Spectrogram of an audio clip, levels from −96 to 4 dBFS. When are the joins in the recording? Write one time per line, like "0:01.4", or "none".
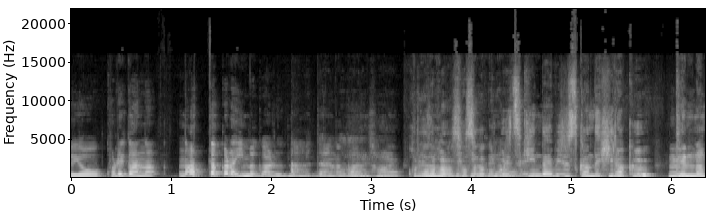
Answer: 0:03.3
